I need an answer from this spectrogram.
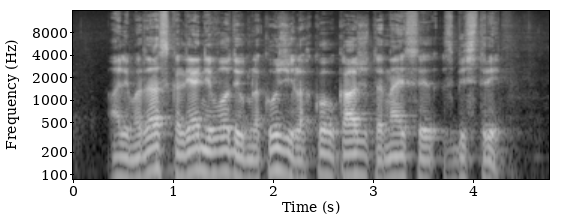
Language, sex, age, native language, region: Slovenian, male, 50-59, Slovenian, Savinja region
